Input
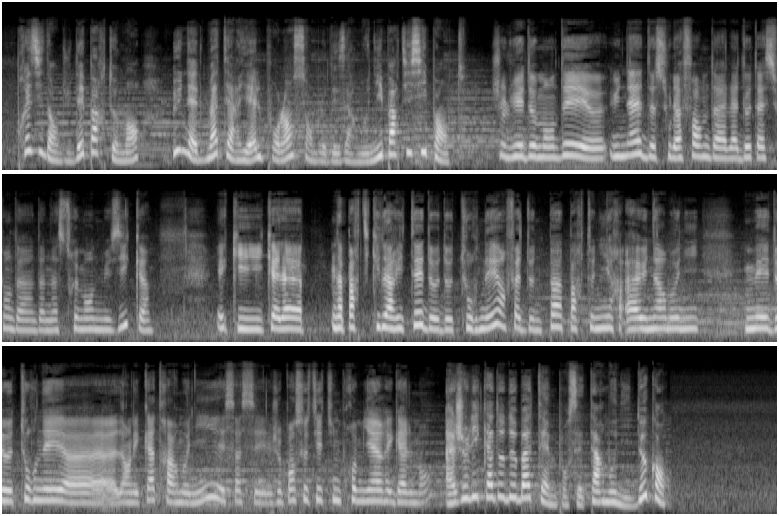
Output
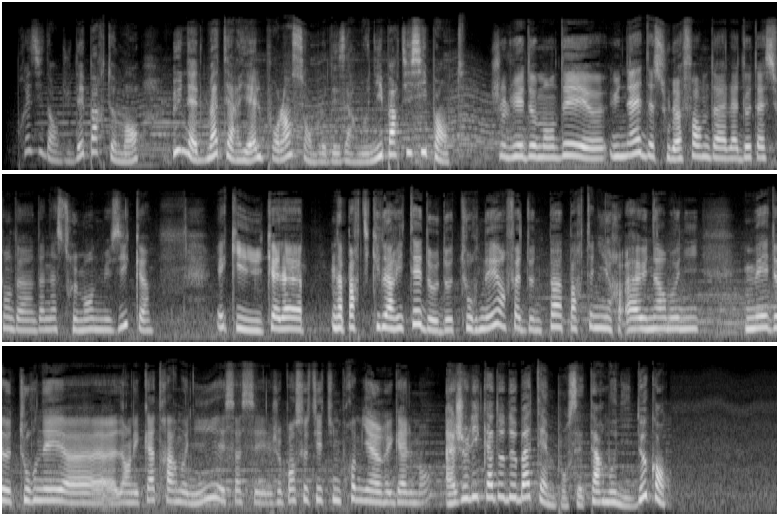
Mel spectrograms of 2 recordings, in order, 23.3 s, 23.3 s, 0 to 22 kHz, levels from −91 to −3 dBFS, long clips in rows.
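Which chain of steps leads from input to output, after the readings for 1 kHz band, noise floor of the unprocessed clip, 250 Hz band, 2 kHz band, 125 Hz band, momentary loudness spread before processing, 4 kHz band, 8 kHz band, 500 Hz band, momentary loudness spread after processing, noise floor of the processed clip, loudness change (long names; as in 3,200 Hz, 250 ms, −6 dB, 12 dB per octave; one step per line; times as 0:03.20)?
0.0 dB, −49 dBFS, 0.0 dB, 0.0 dB, 0.0 dB, 9 LU, 0.0 dB, −0.5 dB, 0.0 dB, 10 LU, −49 dBFS, 0.0 dB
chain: fade in at the beginning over 1.58 s
wow of a warped record 33 1/3 rpm, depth 160 cents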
